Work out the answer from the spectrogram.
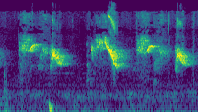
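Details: Eurasian tree sparrow song with learned canary and cigun content: a few loud, high slurred whistles sweeping downward, separated by short pauses, plus one low thump and a soft background hum.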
